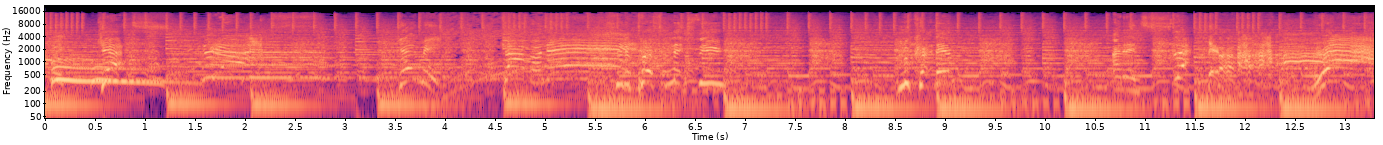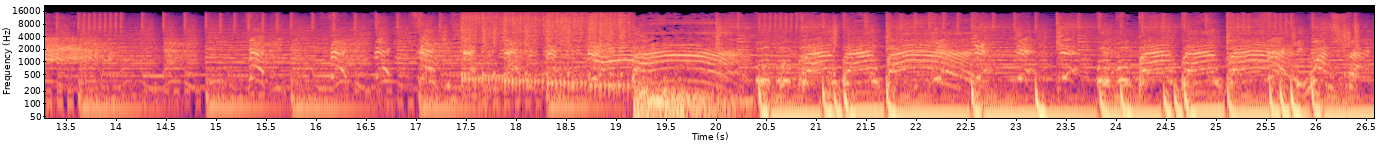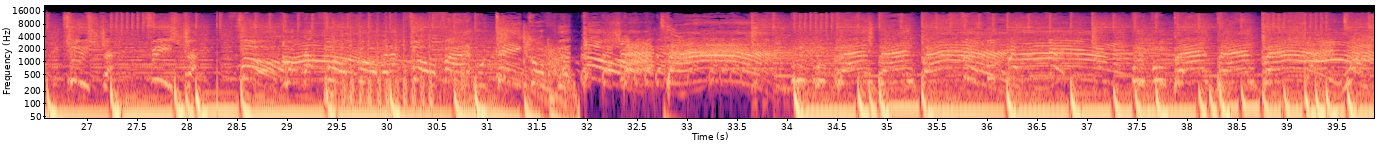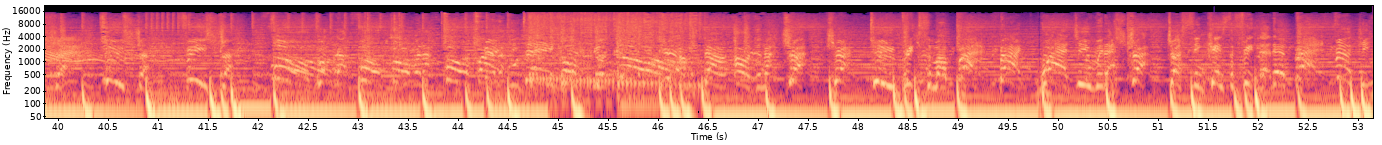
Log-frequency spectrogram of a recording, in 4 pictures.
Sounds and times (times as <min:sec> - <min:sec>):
Music: 0:00.0 - 0:53.1.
